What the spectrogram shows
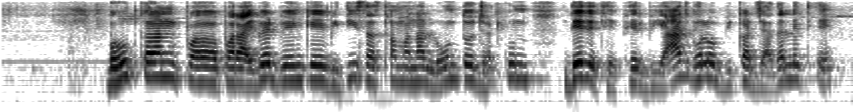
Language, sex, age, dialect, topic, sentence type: Chhattisgarhi, female, 18-24, Western/Budati/Khatahi, banking, statement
